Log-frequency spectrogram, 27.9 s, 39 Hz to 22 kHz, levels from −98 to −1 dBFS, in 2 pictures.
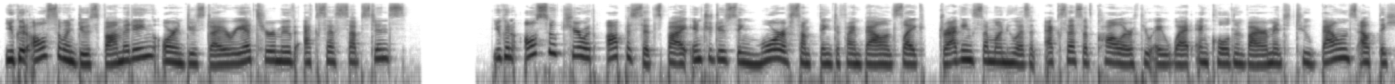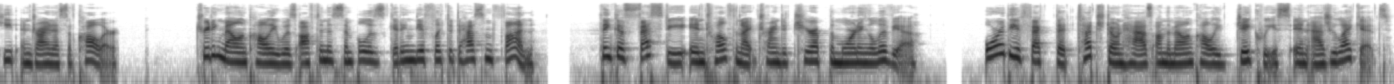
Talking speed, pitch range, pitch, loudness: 200 wpm, 190-245 Hz, 215 Hz, -22 LUFS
